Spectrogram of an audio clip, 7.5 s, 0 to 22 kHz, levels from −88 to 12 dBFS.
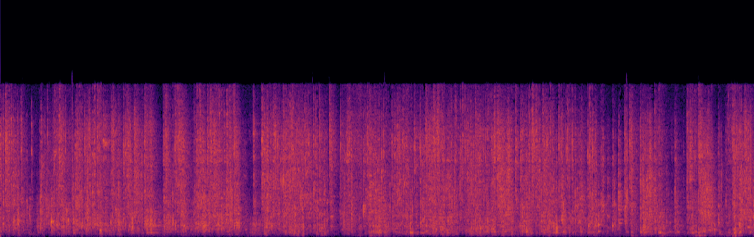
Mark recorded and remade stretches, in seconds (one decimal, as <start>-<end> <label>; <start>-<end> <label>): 0.0-1.5 remade; 1.5-2.4 recorded; 2.4-3.7 remade; 3.7-7.5 recorded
